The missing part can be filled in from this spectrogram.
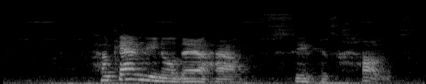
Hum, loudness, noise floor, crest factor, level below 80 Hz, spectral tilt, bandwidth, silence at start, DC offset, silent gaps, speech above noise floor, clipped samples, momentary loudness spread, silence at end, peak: none; -32 LUFS; -55 dBFS; 20 dB; -48 dBFS; -6 dB/octave; 16 kHz; 0.1 s; under 0.1%; none; 23 dB; under 0.1%; 22 LU; 0.35 s; -14 dBFS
